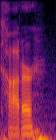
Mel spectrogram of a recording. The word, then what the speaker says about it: Qatar: Persian Gulf state of Qatar actually I think it's pronounced Cotter Saudi Arabia Egypt the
